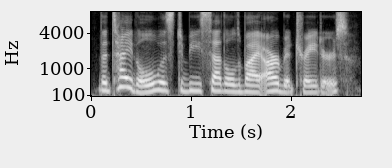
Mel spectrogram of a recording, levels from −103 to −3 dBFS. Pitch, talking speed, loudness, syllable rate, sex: 205 Hz, 175 wpm, -16 LUFS, 5.2 syllables/s, female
